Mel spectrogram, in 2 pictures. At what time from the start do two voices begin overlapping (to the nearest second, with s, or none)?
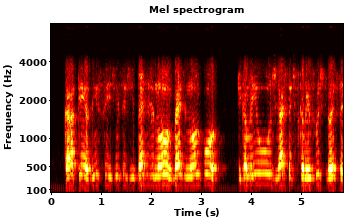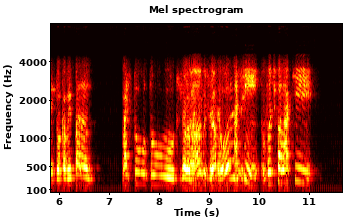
8 s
